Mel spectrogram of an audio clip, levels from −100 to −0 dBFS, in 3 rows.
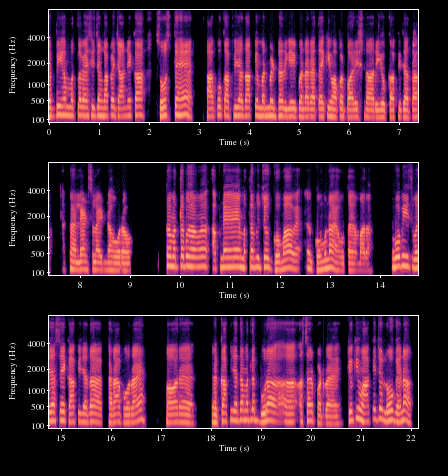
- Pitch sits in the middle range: Yes, medium, 170 Hz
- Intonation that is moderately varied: Yes, average, 3.3 semitones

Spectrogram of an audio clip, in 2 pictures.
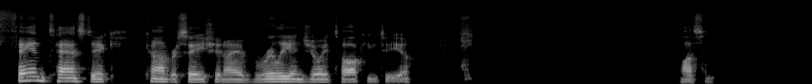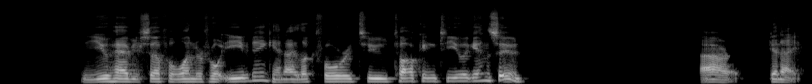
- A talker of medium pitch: No, low, 130 Hz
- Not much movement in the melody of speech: No, average, 3.2 semitones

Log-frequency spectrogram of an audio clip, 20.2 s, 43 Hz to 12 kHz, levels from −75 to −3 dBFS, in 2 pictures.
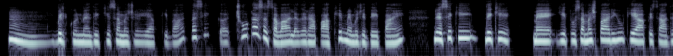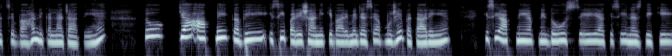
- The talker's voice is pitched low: No, high, 195 Hz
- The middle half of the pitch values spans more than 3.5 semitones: Yes, average, 4.0 semitones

